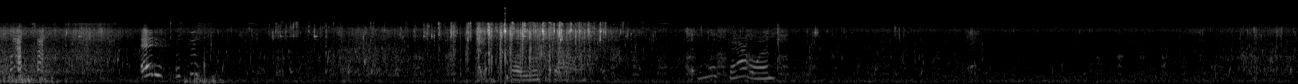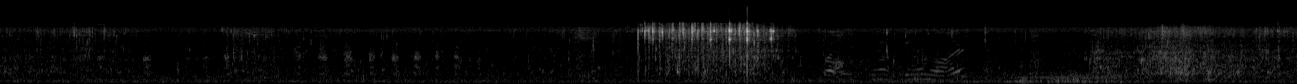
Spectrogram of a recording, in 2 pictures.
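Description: Dogs splash as they paddle through water.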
